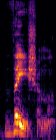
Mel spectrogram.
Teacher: a northerner might throw in a little v sound instead, 为什么, and it comes from the northern dialects. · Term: soft v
